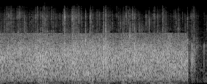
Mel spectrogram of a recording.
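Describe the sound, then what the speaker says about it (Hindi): A live audience claps steadily throughout at a Hindi poetry recital, dense and loud, before the applause cuts off abruptly near the end. "पहली बार मतलब पहली बार तो ताली बजाओ आप लोग"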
